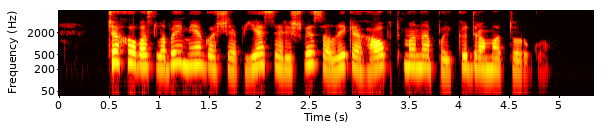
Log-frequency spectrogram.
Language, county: Lithuanian, Kaunas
